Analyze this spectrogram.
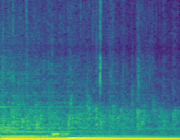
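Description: An audience claps steadily, a dense, even wash of applause that holds at the same level throughout, with low sustained musical tones humming underneath.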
